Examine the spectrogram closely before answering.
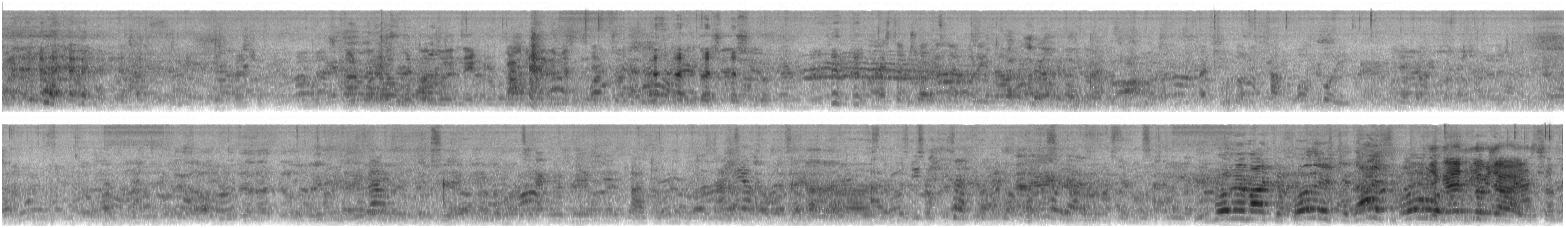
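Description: Men talk nearby, outdoors.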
